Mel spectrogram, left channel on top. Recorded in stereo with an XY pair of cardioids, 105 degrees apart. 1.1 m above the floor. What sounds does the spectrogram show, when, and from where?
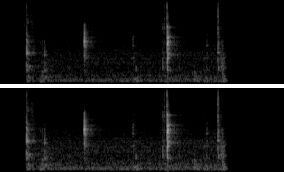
0.3 s chopping: 25° right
